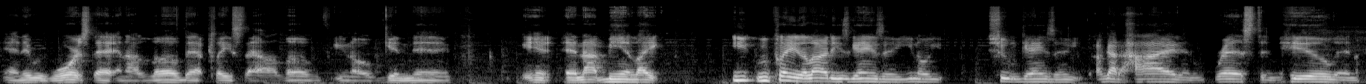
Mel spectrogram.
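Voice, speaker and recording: A man's voice: on the low side, fairly even intonation, measured pace. A man co-hosting a gaming podcast in a laid-back way, often adding "you know what I'm saying.". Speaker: podcast co-host. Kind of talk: casual gaming podcast chat.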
